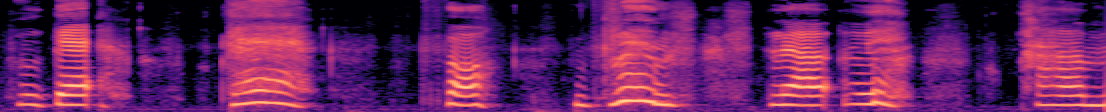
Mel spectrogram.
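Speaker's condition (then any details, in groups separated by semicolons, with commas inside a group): Cerebral palsy; from birth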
